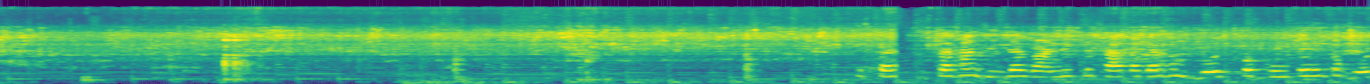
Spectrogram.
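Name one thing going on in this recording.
A wooden spoon scrapes and stirs in a pan.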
